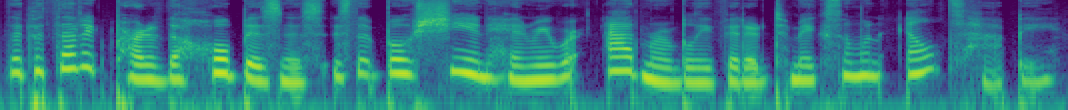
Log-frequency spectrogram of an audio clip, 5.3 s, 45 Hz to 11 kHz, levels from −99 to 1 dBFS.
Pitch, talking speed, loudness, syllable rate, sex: 235 Hz, 245 wpm, -19 LUFS, 7.3 syllables/s, female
